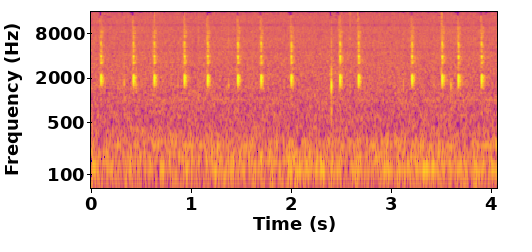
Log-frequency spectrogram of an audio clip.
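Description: Faint, short, irregular clicks, several a second: an iPod's on-screen keyboard key clicks as a Wi-Fi password is typed in.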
